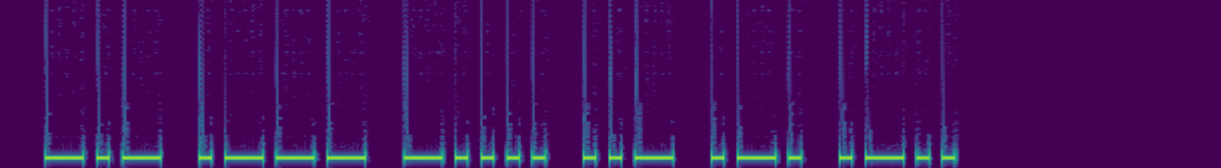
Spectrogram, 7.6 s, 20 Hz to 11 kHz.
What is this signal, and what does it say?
Morse code, heard as a keyed tone, about 15 wpm, 700 Hz. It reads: KJ6URL
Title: USA Callsign DE Callsign - 6 Characters - 15wpm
